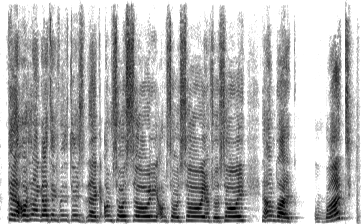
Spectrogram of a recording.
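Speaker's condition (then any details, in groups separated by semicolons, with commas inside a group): Cerebral palsy; voice affected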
